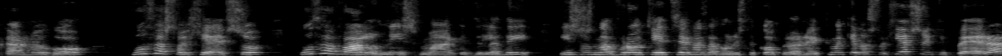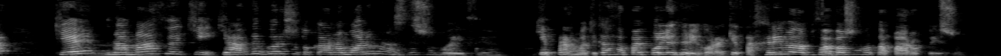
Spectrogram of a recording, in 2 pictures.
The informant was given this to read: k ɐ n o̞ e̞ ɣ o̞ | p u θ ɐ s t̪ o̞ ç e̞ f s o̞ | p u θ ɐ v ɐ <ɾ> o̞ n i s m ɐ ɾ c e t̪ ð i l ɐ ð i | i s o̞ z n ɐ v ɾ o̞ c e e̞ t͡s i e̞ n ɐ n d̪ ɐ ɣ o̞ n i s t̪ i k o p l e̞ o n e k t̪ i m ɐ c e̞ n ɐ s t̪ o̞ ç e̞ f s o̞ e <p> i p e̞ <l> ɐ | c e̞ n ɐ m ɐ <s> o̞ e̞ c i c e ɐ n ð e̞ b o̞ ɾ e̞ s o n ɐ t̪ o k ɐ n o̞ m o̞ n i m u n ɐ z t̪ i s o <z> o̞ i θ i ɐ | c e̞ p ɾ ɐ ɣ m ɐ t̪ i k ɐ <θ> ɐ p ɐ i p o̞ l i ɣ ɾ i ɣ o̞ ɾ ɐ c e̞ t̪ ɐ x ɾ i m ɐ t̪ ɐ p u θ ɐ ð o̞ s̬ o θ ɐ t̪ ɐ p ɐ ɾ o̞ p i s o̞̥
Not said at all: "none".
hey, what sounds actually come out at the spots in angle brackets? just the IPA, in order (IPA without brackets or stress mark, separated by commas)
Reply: l, c, ɾ, θ, v, θ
